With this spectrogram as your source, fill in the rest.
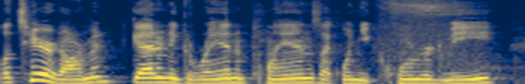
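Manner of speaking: ordinary talk, nothing marked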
